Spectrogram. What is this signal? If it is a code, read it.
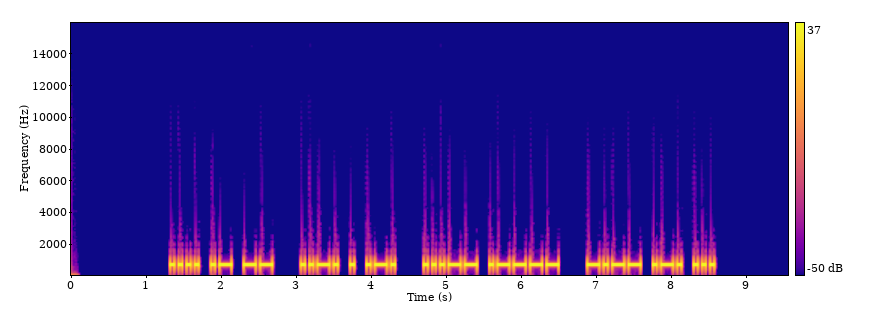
Morse code, heard as a keyed tone, about 22 wpm, 700 Hz. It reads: HAM FER 31 YRS
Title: K1USN SST QSO Practice 22wpm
